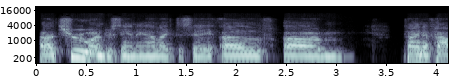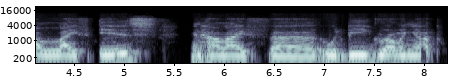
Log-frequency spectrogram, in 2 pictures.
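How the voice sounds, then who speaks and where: An American man hosts a casual interview, feeling his way through earnest, rambling questions. His voice is mid-pitched and comes through slightly dull and lo-fi. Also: little pitch movement, takes it slowly, a little mellow, slight background noise. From United States. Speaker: podcast host.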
